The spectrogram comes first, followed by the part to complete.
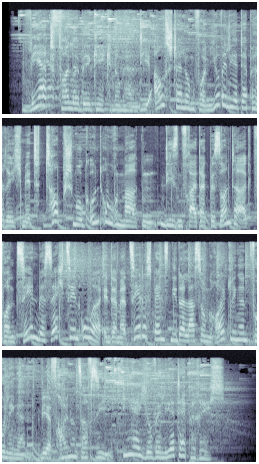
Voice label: Werbung elegant

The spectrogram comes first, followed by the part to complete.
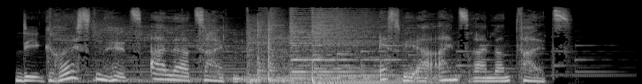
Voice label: Jingle sanft; SWR1

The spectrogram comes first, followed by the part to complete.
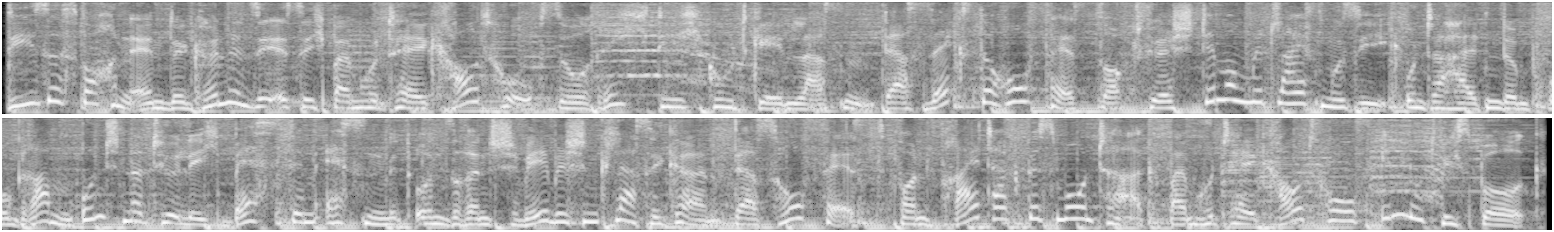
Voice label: Werbung dynamisch

